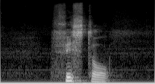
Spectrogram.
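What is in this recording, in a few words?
"fistel", Dutch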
